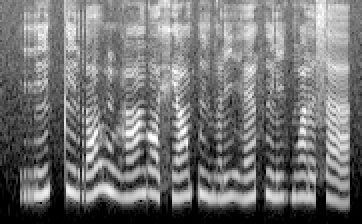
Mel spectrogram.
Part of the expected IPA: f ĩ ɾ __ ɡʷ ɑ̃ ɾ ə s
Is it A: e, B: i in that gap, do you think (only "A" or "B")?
B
